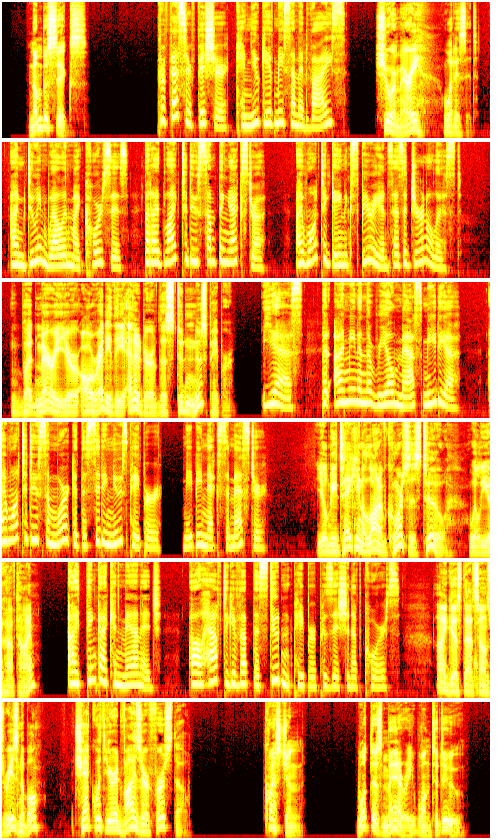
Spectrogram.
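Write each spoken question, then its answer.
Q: What does Mary want to do?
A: Work at the city newspaper next semester to gain journalism experience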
